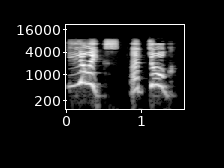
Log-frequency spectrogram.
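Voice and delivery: high, loud cries of alarm; panicked squeal. A narrator's reading. Cats begging Keith to save them, panicked. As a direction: squeal urgently for help. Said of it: "squealed in panic".

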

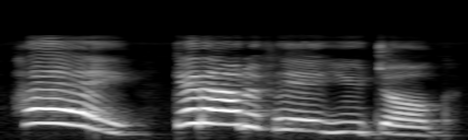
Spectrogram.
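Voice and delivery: high, loud yell at a dog; angry shout. Acted. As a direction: shoo the dog off furiously. Ernest chasing the dog.

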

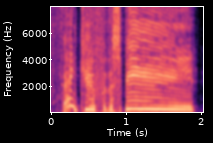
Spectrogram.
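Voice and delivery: high, drawn-out holler; exaggerated high-pitched shout of thanks; calling out. Real, not acted. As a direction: sing out the last word high and long. Calls out thanks in game.

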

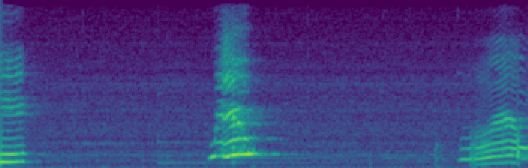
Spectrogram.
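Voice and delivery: very high squeaky meow; cat meow. Retold or imitated. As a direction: meow like a kitten. Imitates the cat.

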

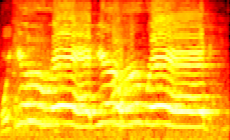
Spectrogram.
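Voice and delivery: high, loud mocking chant; taunting kid, imitated. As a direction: mimic a child's jeering sing-song. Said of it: "You know what she said to that?".

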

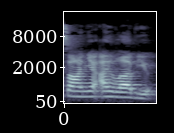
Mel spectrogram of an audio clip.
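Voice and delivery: usual speaking voice

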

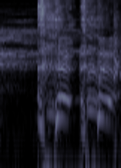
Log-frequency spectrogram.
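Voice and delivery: high, strained cough of a dying man; a pained, choking cough. Acted. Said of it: "he's like".

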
